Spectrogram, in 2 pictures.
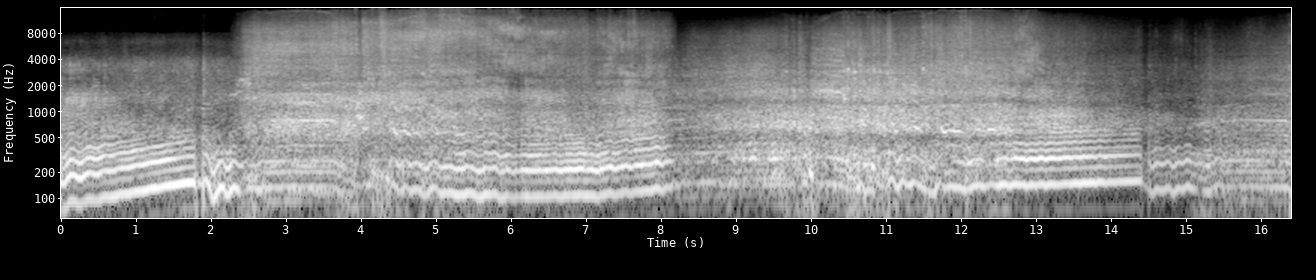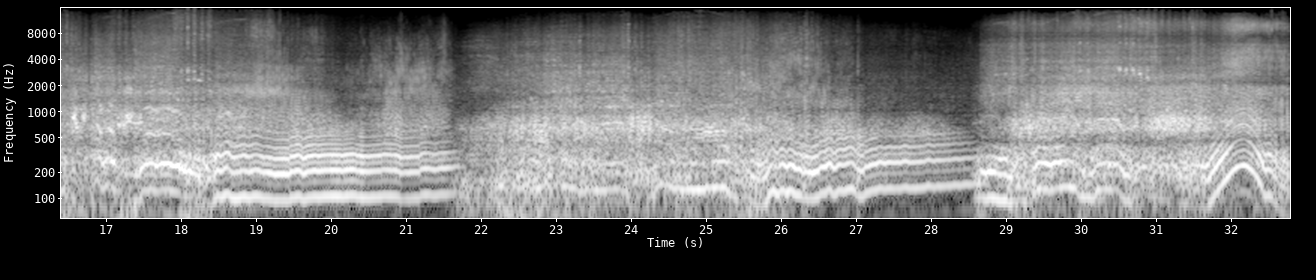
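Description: Mitsubishi Lancer Evo IX rally car's turbocharged four-cylinder engine revving hard, pitch climbing through each gear and dropping at the shifts and braking, with tyres skidding on the loose surface. The sound cuts abruptly several times as one pass gives way to another.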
